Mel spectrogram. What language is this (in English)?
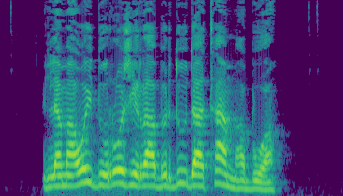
Central Kurdish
